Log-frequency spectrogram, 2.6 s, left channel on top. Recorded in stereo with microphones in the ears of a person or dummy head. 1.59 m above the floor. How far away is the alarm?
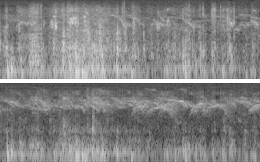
No alarm in this recording.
